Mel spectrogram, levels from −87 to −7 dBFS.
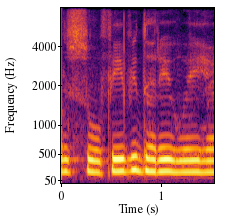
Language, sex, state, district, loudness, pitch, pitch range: Hindi, female, Uttar Pradesh, Shamli, -12 LUFS, 205 Hz, 195-210 Hz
